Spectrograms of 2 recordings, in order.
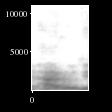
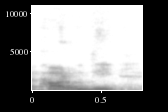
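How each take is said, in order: First: It is said without the French pronunciation. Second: It is said with the French pronunciation.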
